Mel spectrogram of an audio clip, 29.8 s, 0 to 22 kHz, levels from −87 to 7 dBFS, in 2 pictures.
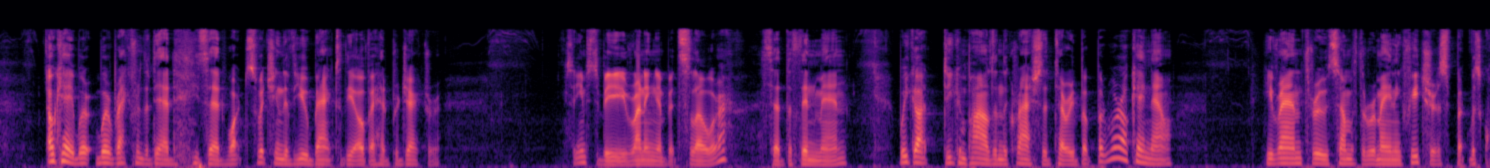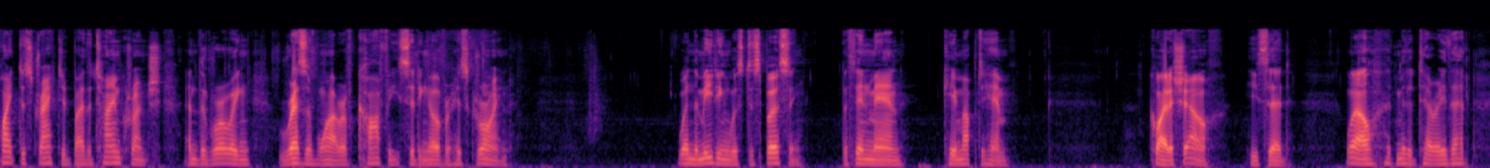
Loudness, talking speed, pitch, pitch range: -24 LUFS, 175 wpm, 105 Hz, 100-120 Hz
